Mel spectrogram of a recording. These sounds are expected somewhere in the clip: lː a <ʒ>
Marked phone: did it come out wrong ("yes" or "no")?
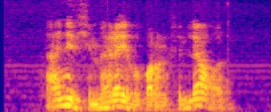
yes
